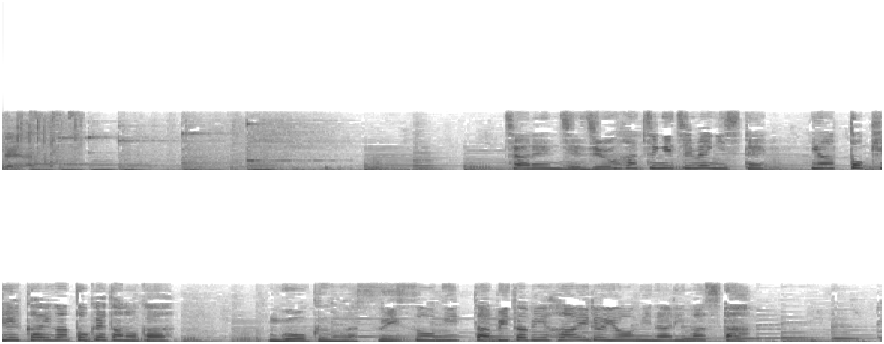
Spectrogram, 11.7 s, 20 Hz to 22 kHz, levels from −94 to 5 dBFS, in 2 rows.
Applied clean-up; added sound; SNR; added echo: none; none; none; none.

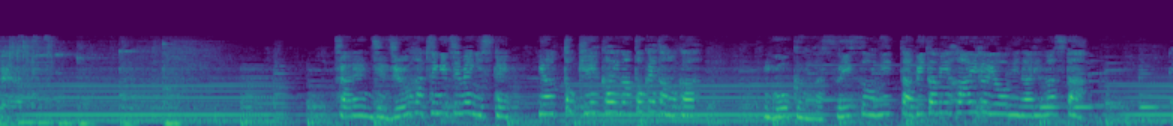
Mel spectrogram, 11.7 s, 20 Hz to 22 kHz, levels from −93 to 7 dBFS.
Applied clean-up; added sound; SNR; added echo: none; Bowed string instrument; 9 dB; reverberation time 0.1 s.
